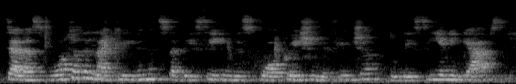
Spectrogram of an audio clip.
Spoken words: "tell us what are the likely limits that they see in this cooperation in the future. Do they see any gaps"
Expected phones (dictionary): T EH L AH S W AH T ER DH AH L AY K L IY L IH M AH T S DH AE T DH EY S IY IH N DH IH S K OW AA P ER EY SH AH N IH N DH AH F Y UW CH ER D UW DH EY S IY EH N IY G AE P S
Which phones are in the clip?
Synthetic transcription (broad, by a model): T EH L AH S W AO T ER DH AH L AY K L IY N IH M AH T S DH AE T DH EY S IY IH N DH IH S K OW AA P ER EY SH AH N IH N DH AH F Y UW CH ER D UW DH EY S IY EH N IY G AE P S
